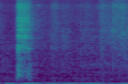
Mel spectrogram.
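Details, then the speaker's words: Sneeze from an adult vlogger who says she can't stop sneezing and her voice is affected. A single brief, sharp sneeze with a hissing release, then quiet room noise. "Toute façon, vous entendez la voix, j'arrête pas d'éternuer et tout ça."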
